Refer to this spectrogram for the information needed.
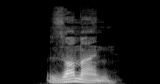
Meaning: dative plural of Sommer
- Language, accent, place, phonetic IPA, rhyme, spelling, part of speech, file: German, Germany, Berlin, [ˈzɔmɐn], -ɔmɐn, Sommern, noun, De-Sommern.ogg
